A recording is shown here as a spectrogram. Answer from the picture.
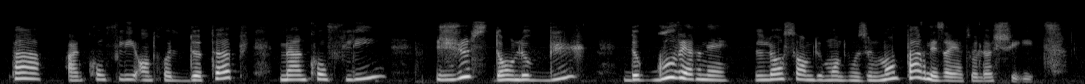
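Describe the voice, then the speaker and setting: Very slow and marked by long, frequent pauses, a woman's fairly high voice has a dark, mellow tone and lively intonation, in a dry, close sound with no echo. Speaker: exiled political analyst. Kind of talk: radio interview.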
